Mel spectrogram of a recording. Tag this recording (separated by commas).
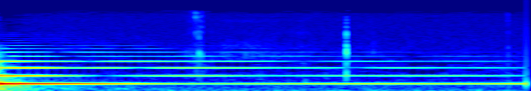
Piano, Music, Musical instrument, Keyboard (musical)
